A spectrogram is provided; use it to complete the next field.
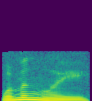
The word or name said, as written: womanly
